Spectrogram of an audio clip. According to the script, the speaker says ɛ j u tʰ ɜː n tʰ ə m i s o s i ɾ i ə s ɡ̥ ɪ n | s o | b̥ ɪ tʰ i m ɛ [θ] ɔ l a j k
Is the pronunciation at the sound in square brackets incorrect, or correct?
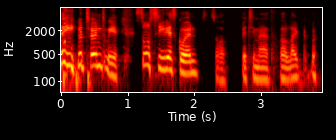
incorrect: ð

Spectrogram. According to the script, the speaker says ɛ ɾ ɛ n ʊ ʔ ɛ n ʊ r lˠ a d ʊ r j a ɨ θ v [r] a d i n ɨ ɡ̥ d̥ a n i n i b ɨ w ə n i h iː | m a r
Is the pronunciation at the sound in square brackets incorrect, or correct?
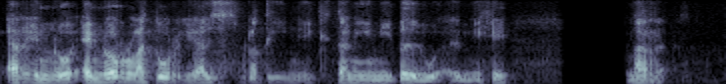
correct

